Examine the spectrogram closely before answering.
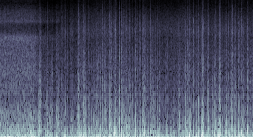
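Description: Inside the cabin of a small jump plane in flight: the engine's steady low drone and the rush of air, with irregular crackling wind buffeting on the microphone.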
